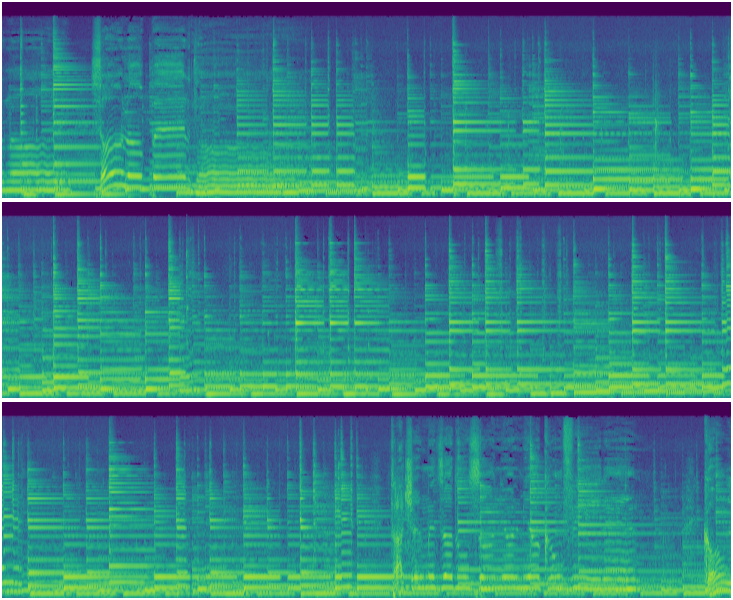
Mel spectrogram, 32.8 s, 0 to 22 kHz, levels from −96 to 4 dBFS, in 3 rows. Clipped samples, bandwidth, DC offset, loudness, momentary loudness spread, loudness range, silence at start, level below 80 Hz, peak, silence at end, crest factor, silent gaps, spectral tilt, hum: under 0.1%; 16 kHz; under 0.1%; -14 LUFS; 4 LU; 1 LU; 0 s; -40 dBFS; 0 dBFS; 0 s; 14 dB; none; -5.5 dB/octave; none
